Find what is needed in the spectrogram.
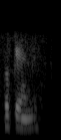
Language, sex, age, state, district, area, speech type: Telugu, female, 30-45, Telangana, Hanamkonda, urban, conversation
